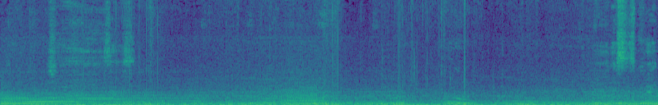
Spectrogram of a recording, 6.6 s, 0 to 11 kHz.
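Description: Stage 1 tuned Audi RS3 with about 424 bhp, loud sustained engine drone with rising revs as it accelerates from inside the car, steady and close throughout.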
